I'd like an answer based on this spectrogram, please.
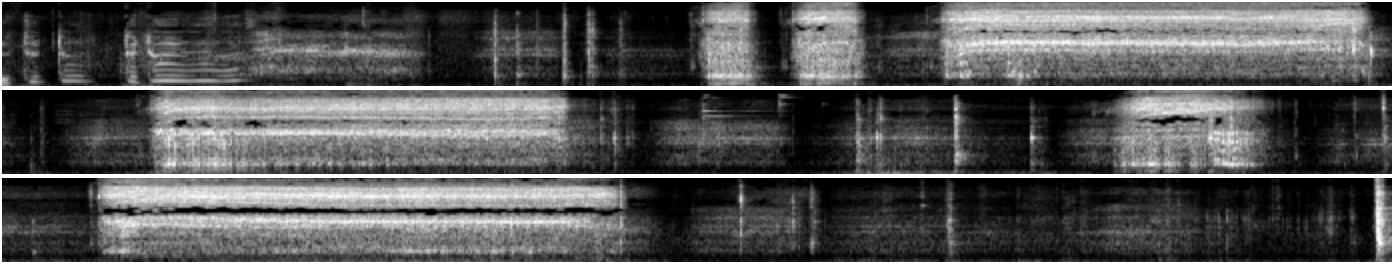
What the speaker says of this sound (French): je prends la perceuse, je fais sauter le rivet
